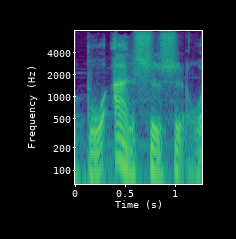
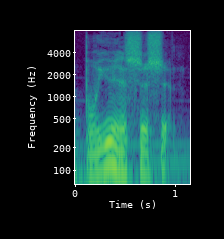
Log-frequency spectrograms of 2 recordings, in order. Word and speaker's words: 不谙世事: 当然也有朋友挑错啊，我在里面读字读错了，有一个字叫做不谙世事，我读成了这个不孕世事啊。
